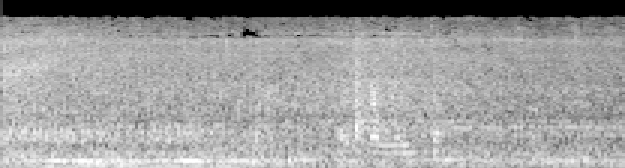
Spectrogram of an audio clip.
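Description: A motor vehicle on a city street: a low engine rumble that fades away after about two seconds, with a voice briefly in the background.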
